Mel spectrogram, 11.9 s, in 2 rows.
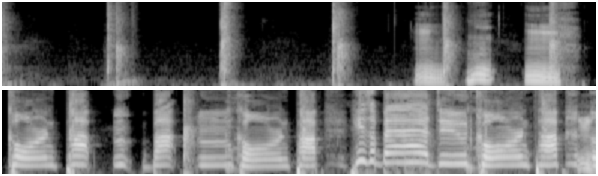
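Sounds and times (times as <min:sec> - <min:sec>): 
hand clapping along: 0:01.0 - 0:01.4, 0:02.2 - 0:02.5, 0:03.3 - 0:03.6, 0:04.4 - 0:04.6, 0:05.4 - 0:05.7, 0:07.7 - 0:08.4
speech: 0:04.1 - 0:11.8.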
